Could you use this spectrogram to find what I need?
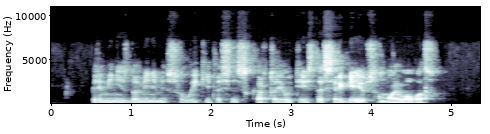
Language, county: Lithuanian, Panevėžys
